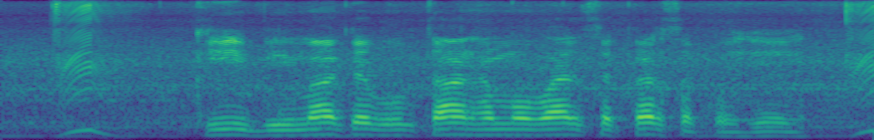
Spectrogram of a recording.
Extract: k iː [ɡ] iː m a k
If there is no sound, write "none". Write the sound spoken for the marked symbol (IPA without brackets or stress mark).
b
